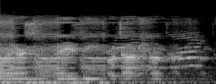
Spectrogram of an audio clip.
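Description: Electronic dance music with a singing voice, played loud through speaker boxes and subwoofer cabinets driven by a Kevler GX7 amplifier during a sound check.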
